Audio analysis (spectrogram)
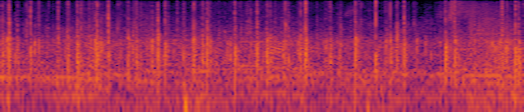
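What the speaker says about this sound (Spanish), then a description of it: "Un fuerte aplauso para él." At a festival trophy ceremony, a crowd gives a fairly faint, uneven round of clapping for the winner of a shooting contest, with scattered individual claps in a short burst.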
